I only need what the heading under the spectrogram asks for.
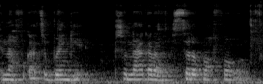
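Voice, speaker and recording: A woman talks at a very fast pace in a fairly high pitch. Audible room echo and noticeable background noise are present. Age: 20s. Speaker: truck driver vlogger. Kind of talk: casual vlog. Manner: casual and chatty.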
